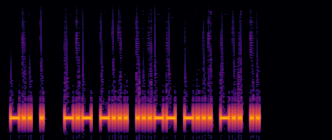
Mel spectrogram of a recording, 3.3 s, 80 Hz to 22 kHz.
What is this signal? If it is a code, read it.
Morse code, heard as a keyed tone, about 40 wpm, 700 Hz. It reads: DE KB3BDI
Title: USA Callsign DE Callsign 40wpm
